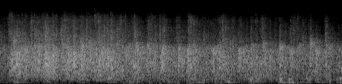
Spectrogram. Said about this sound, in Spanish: Es un alto honor para Colombia. Muchas gracias, lo recibimos con un aplauso del alma de los colombianos.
